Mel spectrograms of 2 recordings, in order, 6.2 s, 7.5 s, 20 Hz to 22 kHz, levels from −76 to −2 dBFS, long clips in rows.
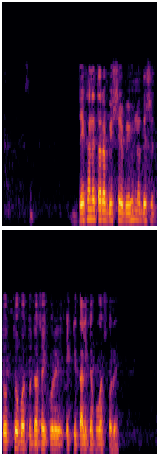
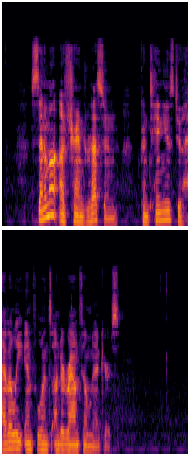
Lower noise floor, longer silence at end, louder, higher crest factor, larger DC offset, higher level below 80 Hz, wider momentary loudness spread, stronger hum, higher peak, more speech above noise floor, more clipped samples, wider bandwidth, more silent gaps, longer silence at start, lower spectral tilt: first, -68 dBFS vs -59 dBFS; second, 0.8 s vs 1.4 s; first, -18 LUFS vs -21 LUFS; about the same, 18 dB vs 20 dB; neither; second, -62 dBFS vs -52 dBFS; second, 8 LU vs 13 LU; neither; about the same, -2 dBFS vs -4 dBFS; first, 50 dB vs 38 dB; neither; second, 7.4 kHz vs 11.5 kHz; neither; first, 1.55 s vs 0.6 s; about the same, -5.5 dB/octave vs -4.5 dB/octave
